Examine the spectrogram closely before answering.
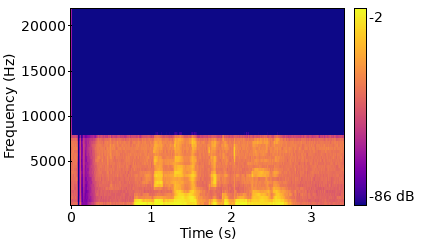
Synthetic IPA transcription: und̪enːaʋɐt̪ekot̪unaːnan

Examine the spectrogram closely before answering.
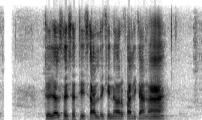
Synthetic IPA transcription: d̪ujʌd͡zarsʌjsʌt̪ʰːisald̪ekʰinʌɡʌɾpalikama

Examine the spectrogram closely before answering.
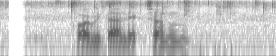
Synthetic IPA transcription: kʌβit̪alek̚ʰt͡sʰʌn

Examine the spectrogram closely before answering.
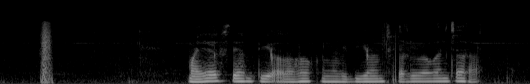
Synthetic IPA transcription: majast̪iant̪iɔ̰lɔɦɔk̚dəŋalibiɔnskəriwawaɲt͡ʃaɾa̰

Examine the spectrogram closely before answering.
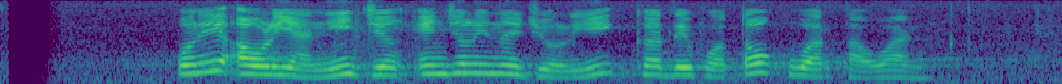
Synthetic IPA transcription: ʔuliʔaulianid͡ʒɨŋɛɲd͡ʒɛlinad͡ʒulikɨrdifɔt̪ɔkuwart̪awan

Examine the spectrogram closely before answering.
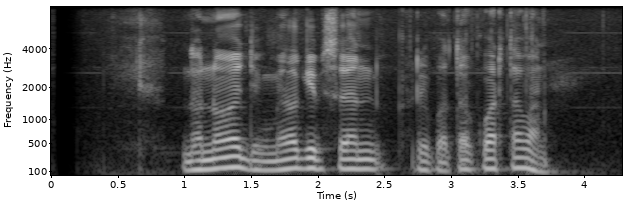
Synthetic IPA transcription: d̪ɔnɔd͡ʒɨŋmɛlɡibsɔnkaɾipɔt̪ɔkuwart̪awan

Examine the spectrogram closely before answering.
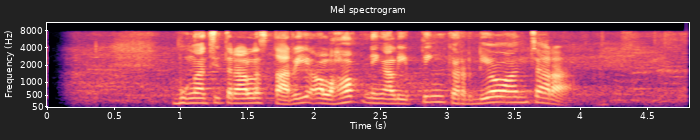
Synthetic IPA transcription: buŋat͡ʃit̪ɾaləst̪aɾiɔlɔɦɔk̚niŋalipɪŋkərdiɔwaɲt͡ʃaɾa̰

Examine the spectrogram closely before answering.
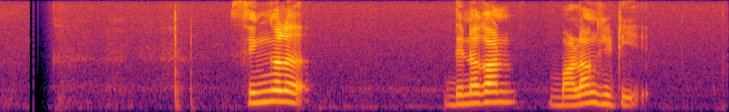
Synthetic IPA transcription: siŋːələ | d̪enəɡan | balaŋɦiʈijə̰

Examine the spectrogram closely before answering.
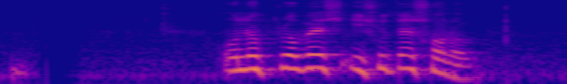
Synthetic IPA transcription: onupɾobeʃiʃut̪eʃɔɾob

